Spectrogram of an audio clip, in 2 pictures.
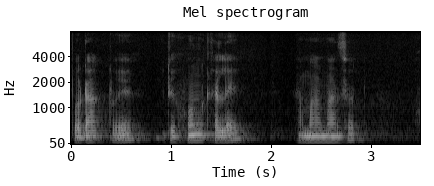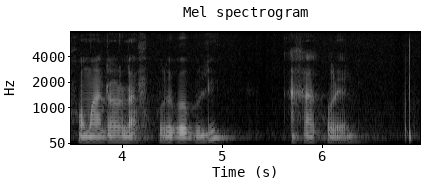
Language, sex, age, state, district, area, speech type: Assamese, male, 30-45, Assam, Sonitpur, rural, spontaneous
